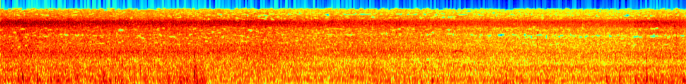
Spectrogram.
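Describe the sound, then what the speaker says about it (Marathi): Sea waves surge onto a beach near a coastal village, a dense, continuous roar of surf mixed with buffeting wind, steady and fairly loud throughout with no clear breaks between waves. "लाटांचे गाज, उंदळणाऱ्या लाटा"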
